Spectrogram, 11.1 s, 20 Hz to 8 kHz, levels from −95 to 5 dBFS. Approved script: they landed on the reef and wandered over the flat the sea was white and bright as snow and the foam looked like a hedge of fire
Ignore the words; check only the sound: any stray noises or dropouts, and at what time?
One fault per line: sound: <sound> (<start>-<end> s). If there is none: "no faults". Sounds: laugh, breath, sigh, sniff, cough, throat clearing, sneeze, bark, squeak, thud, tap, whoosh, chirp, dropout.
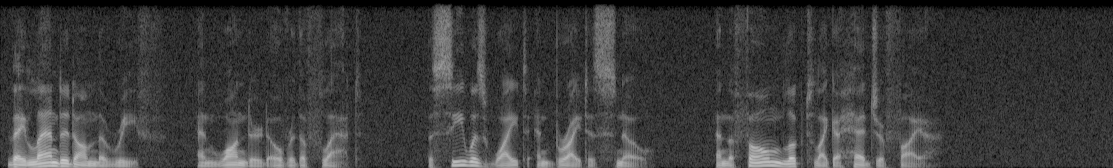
no faults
